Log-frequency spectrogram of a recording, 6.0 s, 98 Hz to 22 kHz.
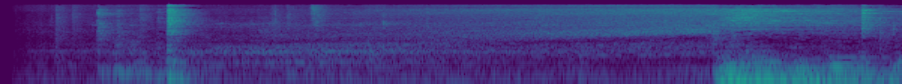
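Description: Bass-heavy music from a JBL PartyBox 100 portable party speaker, kicking in loudly just before the five-second mark. Before it there are a few quiet seconds with one short knock about a second in and a slowly rising hiss.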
